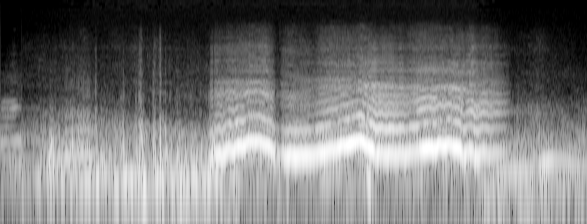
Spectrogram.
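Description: Rally car engine running hard in desert sand, its note rising and falling with the revs from about one and a half seconds in, after a stretch of rushing noise.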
